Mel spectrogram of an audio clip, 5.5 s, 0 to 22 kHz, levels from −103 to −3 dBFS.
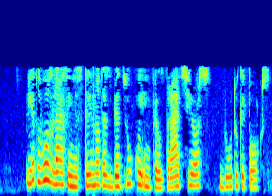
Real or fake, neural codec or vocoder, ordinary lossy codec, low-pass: fake; codec, 24 kHz, 0.9 kbps, WavTokenizer, medium speech release version 1; MP3, 24 kbps; 5.4 kHz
